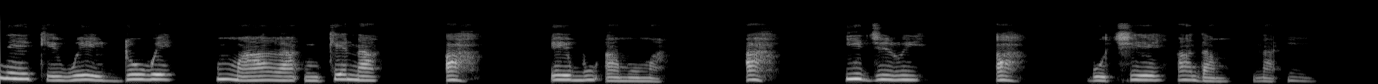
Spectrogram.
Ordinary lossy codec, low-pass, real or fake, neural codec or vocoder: none; none; fake; codec, 16 kHz, 16 kbps, FreqCodec, smaller model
